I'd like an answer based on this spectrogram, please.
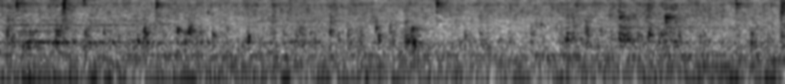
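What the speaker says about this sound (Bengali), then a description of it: "ঝোলটা ফুটে এসছে।" Fish curry broth at a rolling boil, a dense continuous bubbling close by with no pauses.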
